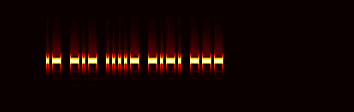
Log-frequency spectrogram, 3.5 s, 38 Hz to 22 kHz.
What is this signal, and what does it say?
Morse code, heard as a keyed tone, about 50 wpm, 700 Hz. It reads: AK4CO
